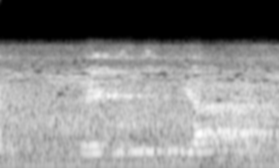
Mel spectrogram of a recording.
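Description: A voice speaking over a steady low electrical hum and a noisy background.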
